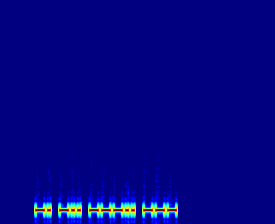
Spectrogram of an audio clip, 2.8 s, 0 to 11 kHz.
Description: Morse code, heard as a keyed tone, about 40 wpm, 700 Hz. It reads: ND8O
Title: USA Call Signs - 4 Characters - 2x Character Spacing - 40wpm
